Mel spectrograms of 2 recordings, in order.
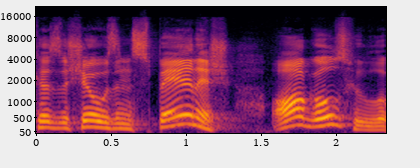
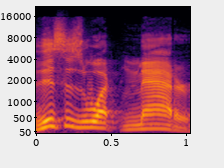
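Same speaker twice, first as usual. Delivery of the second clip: ordinary delivery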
